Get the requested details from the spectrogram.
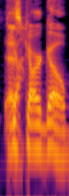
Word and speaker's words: escargot: There's a T at the end of that word. It's right there. – It is. – Why would we put it there if you're not supposed to pronounce it? It is, very good point. However, in this case, it is escargot.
